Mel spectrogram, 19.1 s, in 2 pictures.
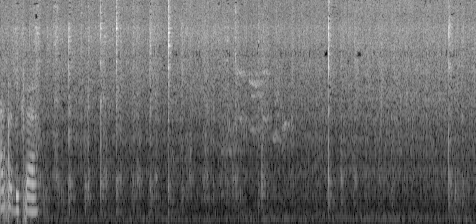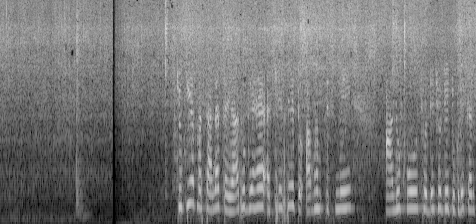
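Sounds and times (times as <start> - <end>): spatula stirring and scraping: 0.0 - 8.2, 8.8 - 10.3, 12.7 - 19.0
sauce sizzling in a pan: 0.0 - 19.0
spatula clicking against pan: 1.4 - 3.8, 6.5 - 7.0, 8.9 - 9.3.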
